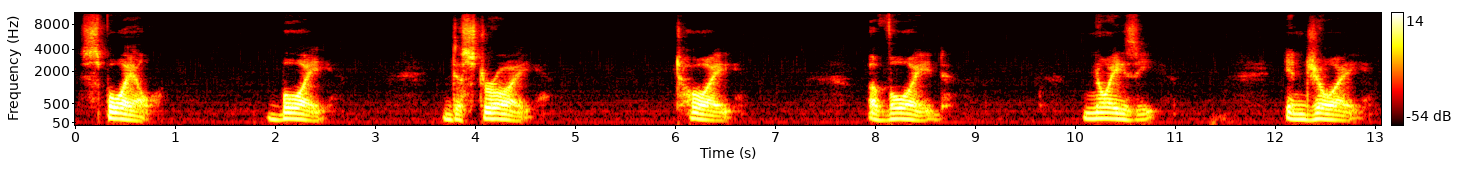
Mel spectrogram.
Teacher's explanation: I should have said before a voiced consonant or at the end of the word, because when the sound comes at the end of the word, it stretches out just like it does when it comes before a voiced consonant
